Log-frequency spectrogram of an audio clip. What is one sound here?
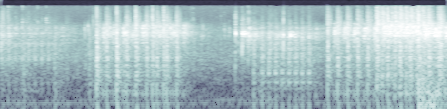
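Footsteps crunch quickly over dry ground.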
